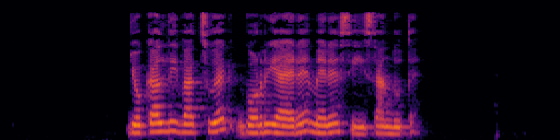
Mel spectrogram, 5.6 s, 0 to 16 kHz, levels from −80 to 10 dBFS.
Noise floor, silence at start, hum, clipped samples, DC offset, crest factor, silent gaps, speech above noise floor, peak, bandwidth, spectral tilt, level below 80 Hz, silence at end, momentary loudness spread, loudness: -76 dBFS; 1.25 s; none; under 0.1%; under 0.1%; 16 dB; none; 56 dB; -6 dBFS; 11.5 kHz; -3.5 dB/octave; -70 dBFS; 1.45 s; 5 LU; -21 LUFS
